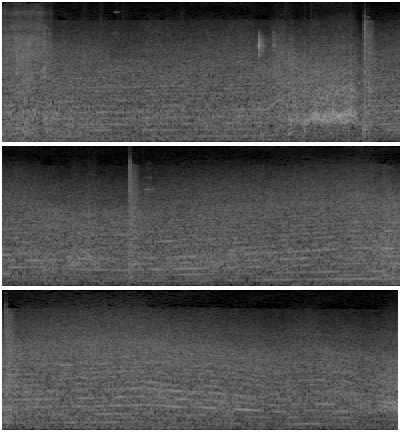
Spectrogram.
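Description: A racing car engine roars steadily, rising and falling in pitch as the car shifts gears.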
